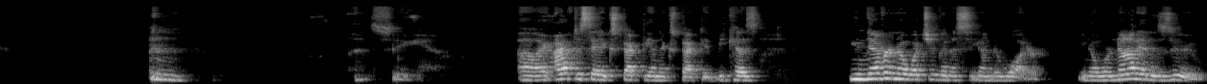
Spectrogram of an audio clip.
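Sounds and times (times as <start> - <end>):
woman clearing throat: 1.5 - 1.9.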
